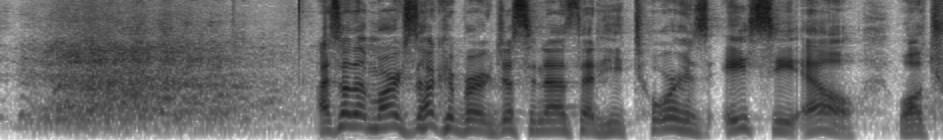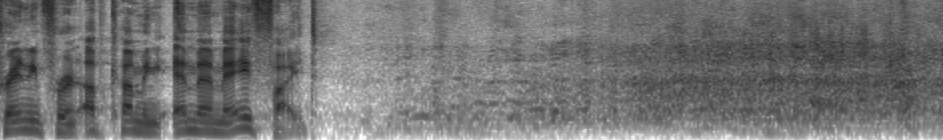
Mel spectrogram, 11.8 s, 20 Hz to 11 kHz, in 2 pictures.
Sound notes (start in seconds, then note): 0.0 laughter; 8.2 laughter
